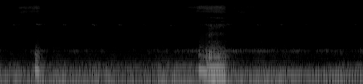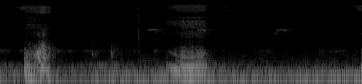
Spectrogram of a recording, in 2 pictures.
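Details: Squeaky, groaning snores with a falling pitch, roughly every two and a half seconds, over low background hum: snoring.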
